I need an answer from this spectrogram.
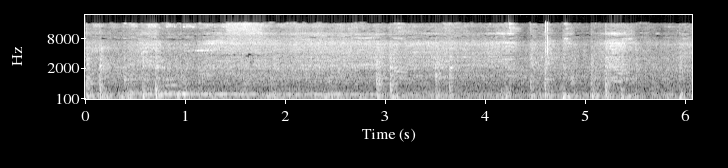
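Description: Devagiri Express passenger coaches rolling past as the train arrives, their wheels clicking over the rail joints. A steady low tone sounds over the rumble through the first half.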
